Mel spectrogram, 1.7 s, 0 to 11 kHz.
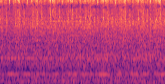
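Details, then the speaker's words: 2012 VW Polo Vivo petrol engine idling smoothly and evenly with no stumble after reconnecting a missing wire that had caused a shaking misfire; normal idle. "So, since I put the wire back, the misfire is done. As you can see, the engine is running just fine."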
